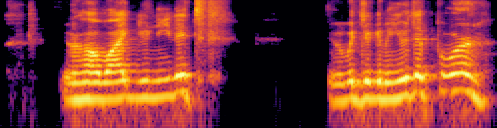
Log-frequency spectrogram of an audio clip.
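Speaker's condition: Cerebral palsy; spastic type, present from birth, uses wheelchair for mobility, muscle and joint tightness; under the weather with a cough, voice sounds unwell

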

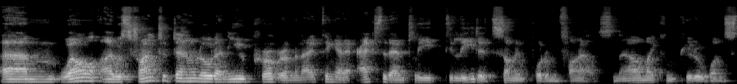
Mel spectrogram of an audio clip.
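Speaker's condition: No condition

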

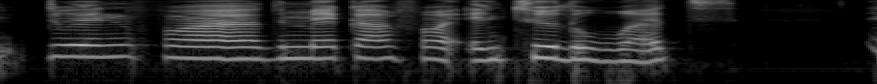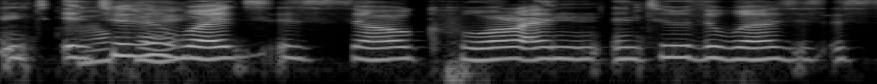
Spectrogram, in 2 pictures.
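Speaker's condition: Down syndrome; extra 21st chromosome, present from conception

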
